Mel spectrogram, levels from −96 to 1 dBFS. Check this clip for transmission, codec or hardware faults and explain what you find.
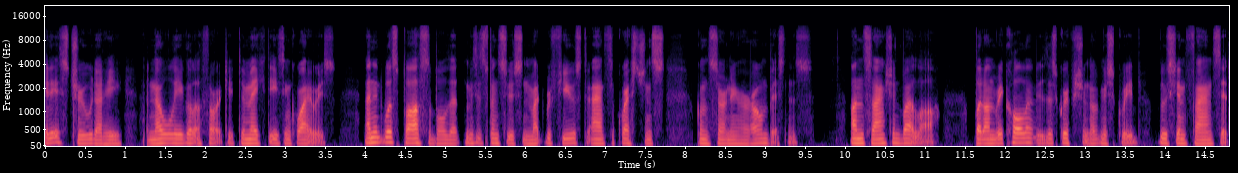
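A handful of transmission dropouts show up: four short concealed packet losses and one burst of packet loss, all heard through a call codec whose top end stops around 12 kHz.

The short concealed packet losses land at 1.23–1.29 s, 5.51–5.55 s, 8.77–8.83 s and 12.37–12.41 s. Each time, 20 to 40 ms of audio arrived too late, so the receiver stretched the preceding sound to cover it and then crossfaded back. You hear a quick smear or wobble in the speech.

The burst of packet loss sits at 12.29–12.37 s, running straight into the last short loss. About 60 ms went missing in a row, and the decoder kept extending the last sound while fading it down. That gives a brief held buzz or fading hiss before the speech picks up again with that stretch gone.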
